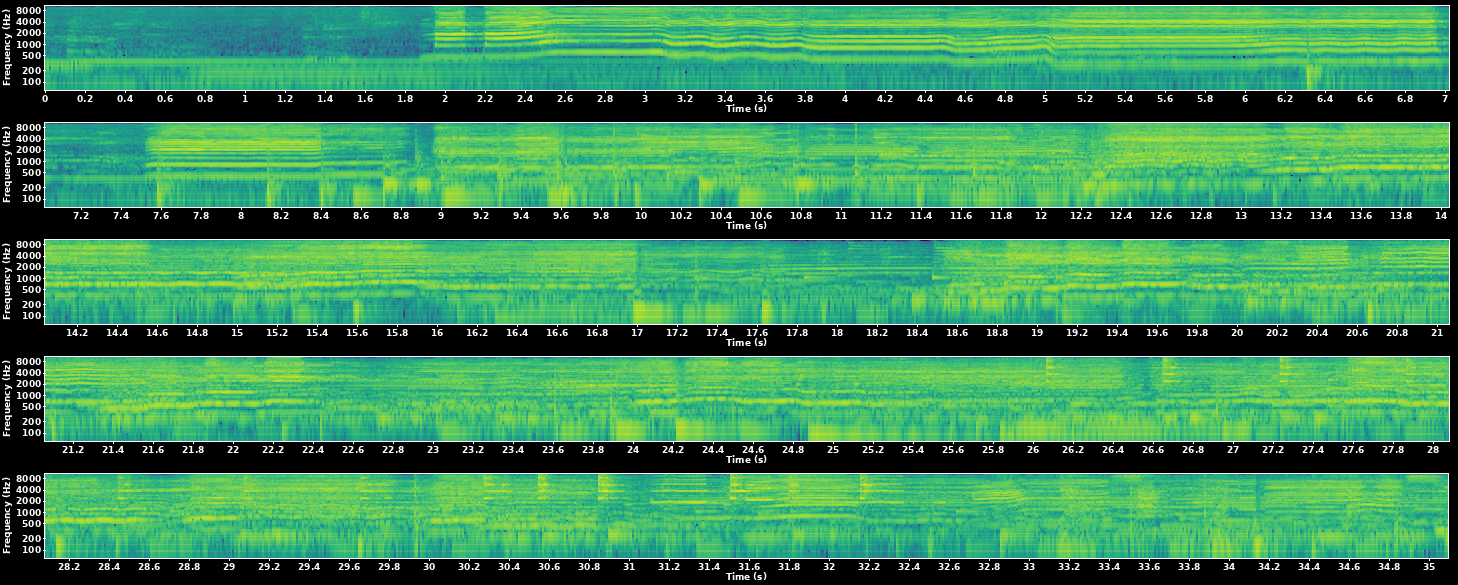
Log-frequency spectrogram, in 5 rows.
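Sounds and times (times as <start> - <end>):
woman singing with vibrato: 1.9 - 35.0
hand drum rhythm: 7.6 - 18.5, 20.6 - 35.0
gamelan music: 24.8 - 34.9.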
